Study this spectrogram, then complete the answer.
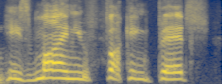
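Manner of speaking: hammed-up jealous outburst; possessive cry. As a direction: stake the claim sharply. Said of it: "cried and then looked at me".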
